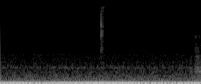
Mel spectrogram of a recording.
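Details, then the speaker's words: 2004 Subaru STi with EFR7670 turbo on EMtron tuning: steady low idle rumble with only a faint rise and fall, a stable idle per the logged lines; quiet mufflers let every engine noise through. "idle good and stable it's pretty good you see the uh the purple line there and the green line that is a pretty stable idle"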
